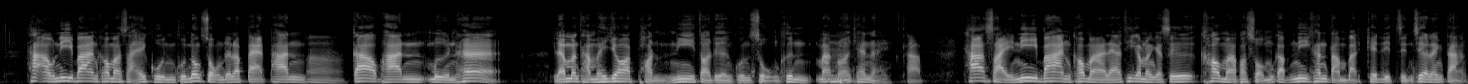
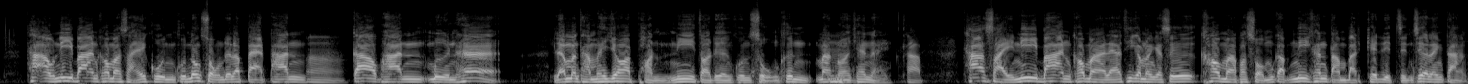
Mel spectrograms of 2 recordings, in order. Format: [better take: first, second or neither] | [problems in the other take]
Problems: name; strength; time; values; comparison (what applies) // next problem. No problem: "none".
first | distortion; slight; 10 dB below the speech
